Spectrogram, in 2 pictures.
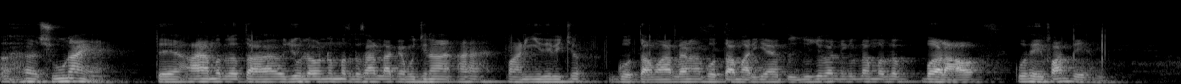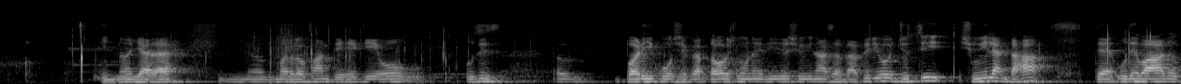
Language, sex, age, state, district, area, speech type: Dogri, male, 45-60, Jammu and Kashmir, Kathua, rural, spontaneous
